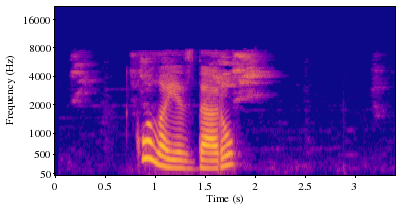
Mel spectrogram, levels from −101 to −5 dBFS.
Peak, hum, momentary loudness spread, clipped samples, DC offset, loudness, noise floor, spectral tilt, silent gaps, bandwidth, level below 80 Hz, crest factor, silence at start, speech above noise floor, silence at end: -8 dBFS; none; 12 LU; under 0.1%; under 0.1%; -24 LUFS; -74 dBFS; -4.5 dB/octave; none; 8 kHz; -74 dBFS; 18 dB; 0.85 s; 51 dB; 1.35 s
